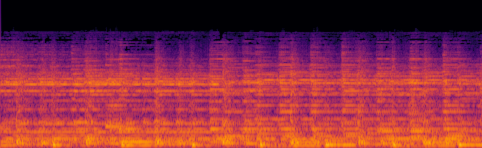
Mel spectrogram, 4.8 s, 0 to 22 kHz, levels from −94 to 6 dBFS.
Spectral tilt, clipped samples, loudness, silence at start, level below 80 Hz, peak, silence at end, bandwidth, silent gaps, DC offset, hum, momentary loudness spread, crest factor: -7 dB/octave; under 0.1%; -18 LUFS; 0 s; -34 dBFS; -4 dBFS; 0 s; 8.8 kHz; none; 0.3%; none; 2 LU; 14 dB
